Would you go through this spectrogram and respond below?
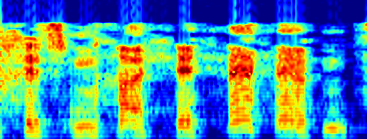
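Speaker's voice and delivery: slow words through a chuckle; laughing. Acted. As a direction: laugh it off gently. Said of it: "You're laughing".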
